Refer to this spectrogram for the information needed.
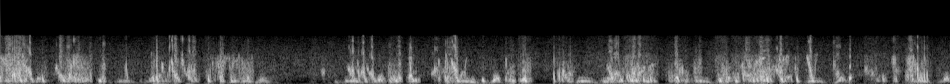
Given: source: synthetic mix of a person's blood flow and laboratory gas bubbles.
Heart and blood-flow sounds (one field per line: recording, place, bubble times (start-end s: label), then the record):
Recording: Doppler ultrasound of blood flow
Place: precordium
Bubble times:
0.00-0.36 s: bubbles
0.41-0.48 s: bubbles
0.53-0.93 s: bubbles
0.95-1.08 s: bubbles
1.24-1.31 s: bubbles
1.50-2.00 s: bubbles
2.04-2.55 s: bubbles
3.21-3.27 s: bubbles
3.46-3.79 s: bubbles
3.87-4.21 s: bubbles
4.30-4.69 s: bubbles
4.79-4.88 s: bubbles
5.05-5.36 s: bubbles
5.50-5.75 s: bubbles
6.01-6.58 s: bubbles
6.65-7.04 s: bubbles
7.15-8.02 s: bubbles
8.05-8.19 s: bubbles
8.34-8.42 s: bubbles
8.46-8.55 s: bubbles
8.63-9.02 s: bubbles
9.04-9.31 s: bubbles
From the record:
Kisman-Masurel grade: 444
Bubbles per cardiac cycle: continuous sound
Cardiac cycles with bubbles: 100%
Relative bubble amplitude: maximal (0.775 to 0.999)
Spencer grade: 4 (maximum detectable bubble signal sounding continuously throughout systole and diastole of every cardiac period, and overriding the amplitude of the normal cardiac signals)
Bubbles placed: anywhere in the cardiac cycle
